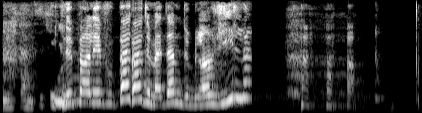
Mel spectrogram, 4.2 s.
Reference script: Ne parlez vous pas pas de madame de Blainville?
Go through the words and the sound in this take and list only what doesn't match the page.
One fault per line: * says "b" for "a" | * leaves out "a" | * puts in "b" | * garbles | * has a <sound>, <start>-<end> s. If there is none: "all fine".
* has a laugh, 2.8-3.7 s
